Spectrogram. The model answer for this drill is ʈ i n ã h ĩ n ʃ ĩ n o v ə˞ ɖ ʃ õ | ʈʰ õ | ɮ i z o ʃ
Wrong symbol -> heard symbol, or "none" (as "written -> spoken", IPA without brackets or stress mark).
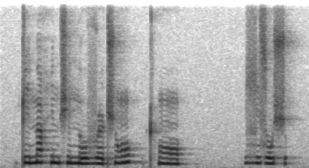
none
